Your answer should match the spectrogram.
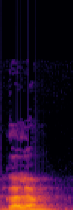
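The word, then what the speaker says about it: قلم: এই সমস্ত লোকেরা দেখা যায় কাফটাকে আলিফের মতো উচ্চারণ করে। যেমন কলম, কলমটাকে, কলম হচ্ছে আমরা শুদ্ধভাবে বলে কলম হয়, সৌদিরা বলে গলম, গলম, এটা গাইন, গাইনের মতো উচ্চারণ করে, গয়ের মতো উচ্চারণ করে।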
